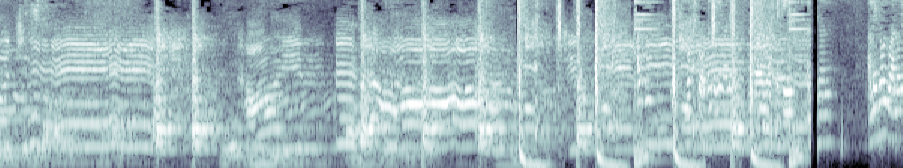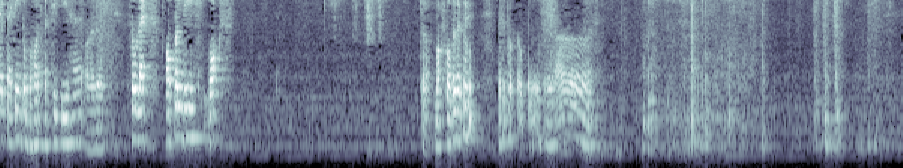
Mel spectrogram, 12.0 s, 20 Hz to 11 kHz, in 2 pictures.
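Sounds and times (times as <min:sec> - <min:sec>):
high-pitched vocal sounds: 0:00.0 - 0:07.6.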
